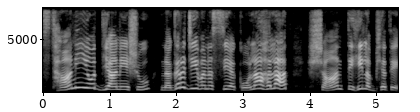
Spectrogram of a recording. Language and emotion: Sanskrit, happy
